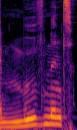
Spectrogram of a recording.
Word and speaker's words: MVMT: This episode is brought to you by Movement Watches, and that is spelled MVMT, Movement Watches.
